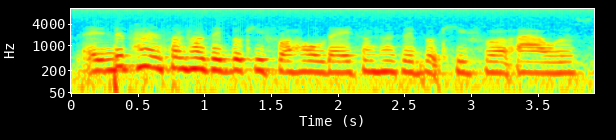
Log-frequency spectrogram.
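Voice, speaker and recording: In a London accent, a woman talks at a very fast pace in a medium-pitched, dark, mellow and somewhat breathy voice with fairly even intonation. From London, England. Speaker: fashion model. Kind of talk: interview.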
